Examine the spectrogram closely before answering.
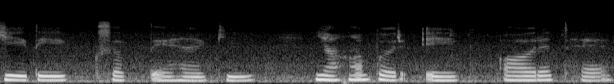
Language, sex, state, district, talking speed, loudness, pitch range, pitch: Hindi, female, Bihar, Kaimur, 100 wpm, -13 LUFS, 175-200 Hz, 185 Hz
